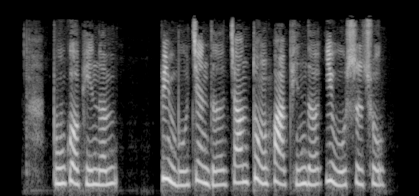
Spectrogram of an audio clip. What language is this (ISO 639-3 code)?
zho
